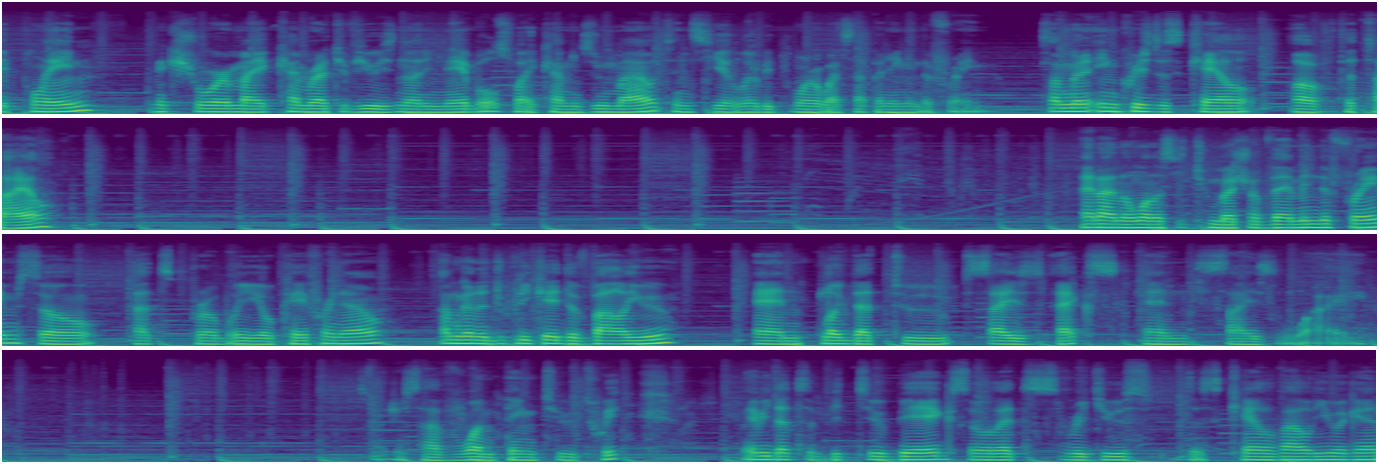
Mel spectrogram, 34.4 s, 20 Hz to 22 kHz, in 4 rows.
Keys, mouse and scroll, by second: 0.6 middle click, 0.7 n, 2.9-6.3 scroll down 1, 8.5 click, 8.8 click, 8.9-10.2 drag, 10.6-14.5 drag, 19.8 click, 20.3 shift+d, 21.6 click, 22.1 click, 22.4-23.5 drag, 24.1-25.4 drag, 26.5-30.1 drag, 33.3-34.3 drag.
